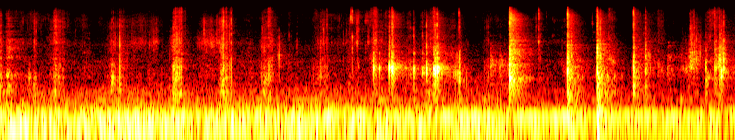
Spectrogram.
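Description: Close-up chewing and crunching of a crunchy snack mix, heard through a clip-on microphone, with sharper clicks and snaps from a plastic snack container's lid being handled near the middle. A steady low hum runs underneath.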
